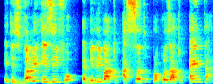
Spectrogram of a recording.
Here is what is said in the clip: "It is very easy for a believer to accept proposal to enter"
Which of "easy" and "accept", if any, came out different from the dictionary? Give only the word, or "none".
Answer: accept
